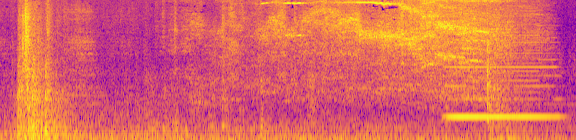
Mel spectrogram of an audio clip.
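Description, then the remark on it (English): An elevator's sliding door rumbles shut with a mechanical whir, followed by a steady electronic beep and a faint high tone as the car settles, fairly loud. “The door closes and the buttons light up.”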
